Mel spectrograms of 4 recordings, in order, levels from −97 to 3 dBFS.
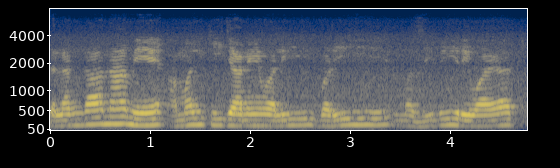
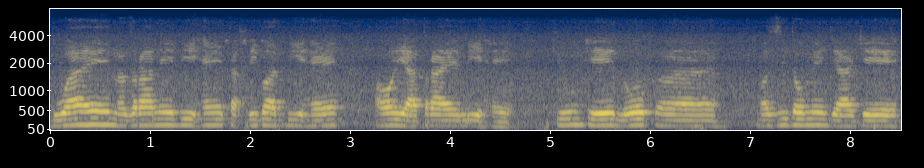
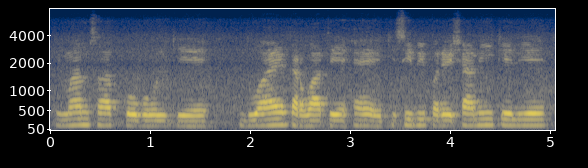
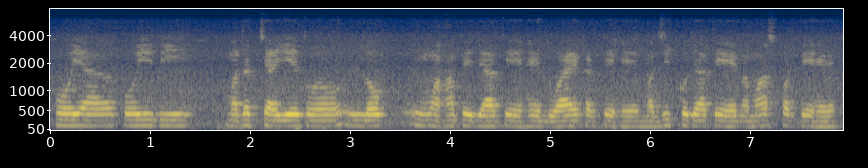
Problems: constant background noise, low volume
